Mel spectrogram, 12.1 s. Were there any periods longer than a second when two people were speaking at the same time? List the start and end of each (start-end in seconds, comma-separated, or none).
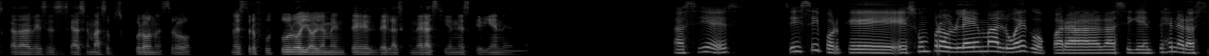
none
